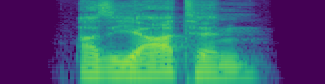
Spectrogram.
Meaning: female Asian (girl or woman from Asia)
- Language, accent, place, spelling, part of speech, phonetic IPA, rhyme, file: German, Germany, Berlin, Asiatin, noun, [aˈzi̯aːtɪn], -aːtɪn, De-Asiatin.ogg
